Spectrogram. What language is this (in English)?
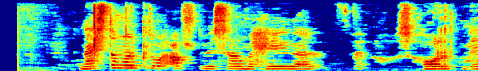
Icelandic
